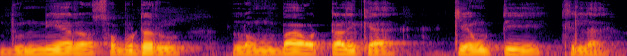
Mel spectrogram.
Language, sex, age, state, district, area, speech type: Odia, male, 45-60, Odisha, Cuttack, urban, read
